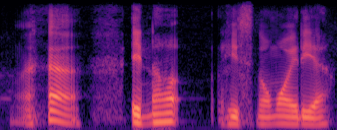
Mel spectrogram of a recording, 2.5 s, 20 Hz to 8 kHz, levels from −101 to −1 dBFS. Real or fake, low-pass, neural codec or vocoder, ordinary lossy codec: real; 7.2 kHz; none; Opus, 32 kbps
